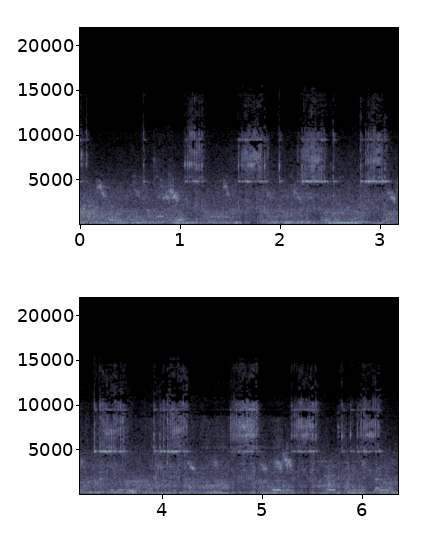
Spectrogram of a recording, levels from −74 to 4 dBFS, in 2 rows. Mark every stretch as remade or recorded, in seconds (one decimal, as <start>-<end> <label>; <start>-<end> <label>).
0.0-4.4 recorded; 4.4-5.2 remade; 5.2-6.4 recorded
